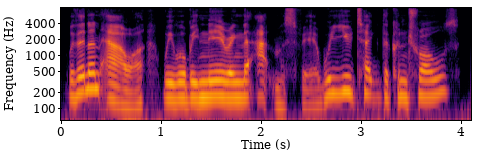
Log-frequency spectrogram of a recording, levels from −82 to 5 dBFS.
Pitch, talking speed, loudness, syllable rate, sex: 155 Hz, 205 wpm, -20 LUFS, 5.5 syllables/s, male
